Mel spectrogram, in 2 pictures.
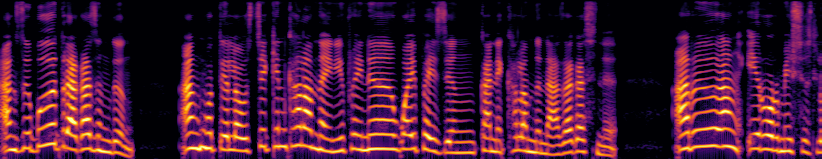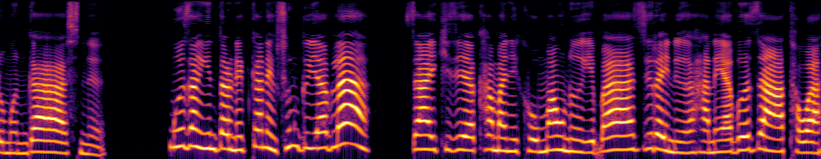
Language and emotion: Bodo, angry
